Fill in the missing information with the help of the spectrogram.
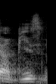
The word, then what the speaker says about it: abs: Eu falava abs de, de abs de abdômen, a pronúncia é abis, velho.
